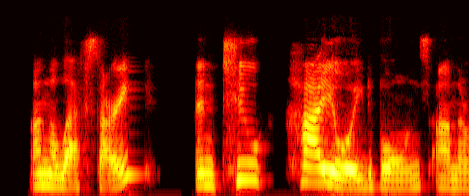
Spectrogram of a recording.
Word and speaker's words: hyoid: labeled a on the Left sorry and two hyoid bones on the right hi oh eight is spelled H y o I D now this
